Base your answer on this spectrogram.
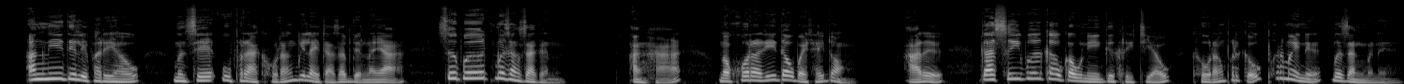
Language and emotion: Bodo, happy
